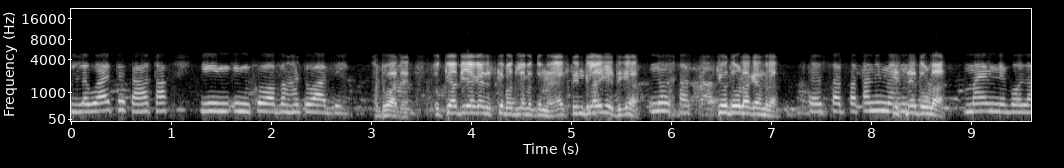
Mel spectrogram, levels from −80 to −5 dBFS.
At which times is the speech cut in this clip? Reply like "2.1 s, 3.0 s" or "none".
none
